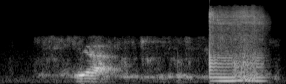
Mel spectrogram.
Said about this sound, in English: Now people are going to think you're... They're going to think you're farting in there. Those are some trumpet blasts.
